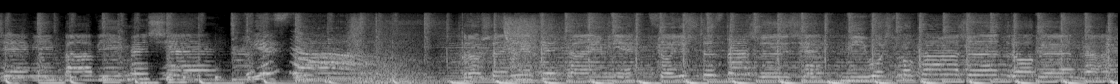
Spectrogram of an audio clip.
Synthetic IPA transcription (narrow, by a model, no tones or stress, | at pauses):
ɛmʲibavʲimɘɕɛjɛst̪a | pɾɔʂɛɲɛpɘt̪ajmɲɛt̪sɔjɛʂt͡ʂɛzd̪aʐɘɕɛmʲiwɔɕt͡ɕpɔkaʐɛd̪ɾɔɡɛna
